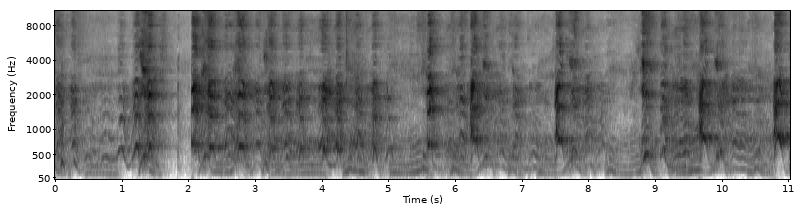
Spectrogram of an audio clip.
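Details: During tug play, Charlie the black Smooth Collie keeps up a long stream of rumbling growls mixed with nasal whines and short yelping barks, coming in loud surges every second or two with brief pauses.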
